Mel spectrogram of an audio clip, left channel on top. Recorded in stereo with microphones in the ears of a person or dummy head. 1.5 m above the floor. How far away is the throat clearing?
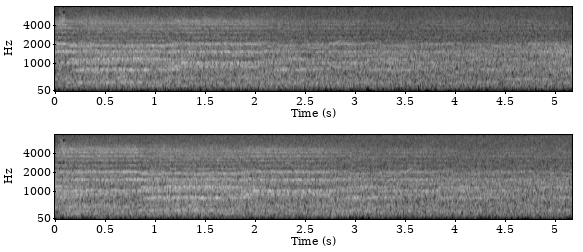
I don't hear throat clearing.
